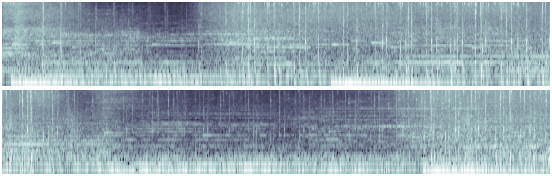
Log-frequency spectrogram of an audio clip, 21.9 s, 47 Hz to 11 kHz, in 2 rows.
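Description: A horse gallops in The Witcher 3: Wild Hunt, a rapid, steady clip-clop of hooves running on under a swelling game soundtrack.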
